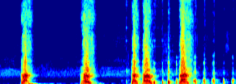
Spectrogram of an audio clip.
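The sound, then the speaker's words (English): A person imitates a dog barking, with a few loud separate barks followed by a quicker run of shorter, softer yips. “I'm just making bark sounds.”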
